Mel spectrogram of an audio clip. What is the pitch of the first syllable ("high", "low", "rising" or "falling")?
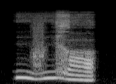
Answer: falling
